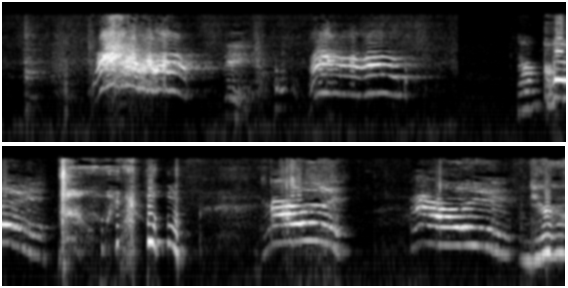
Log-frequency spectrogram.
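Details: Pet kitten giving loud drawn-out meows and wailing cries, several rising then falling, in bursts separated by short pauses, indoors with little background noise.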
